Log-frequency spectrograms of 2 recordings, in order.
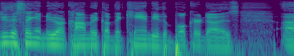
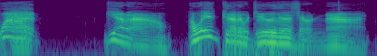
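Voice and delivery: brash, pushy, loud, swooping Missouri woman's voice; 3 semitones higher, 5 dB louder than usual. Showing someone who asks what she really sounded like, in Blondie's Missouri voice. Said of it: "She was just Missouri".

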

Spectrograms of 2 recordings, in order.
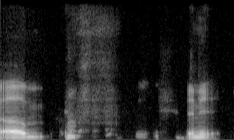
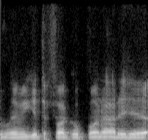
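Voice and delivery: ordinary talk

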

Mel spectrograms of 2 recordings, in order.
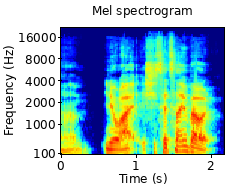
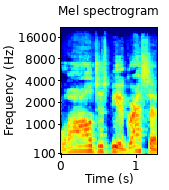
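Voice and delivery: put-on aggressive, angry outburst; 6 semitones higher than usual. Retelling a woman's reaction to a passive-aggressive remark, mock-angry retelling. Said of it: "that sent her off".

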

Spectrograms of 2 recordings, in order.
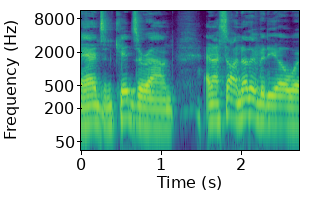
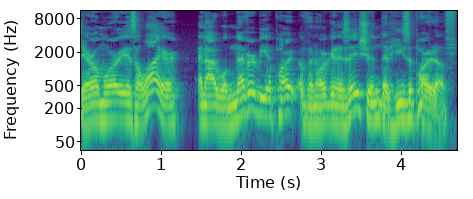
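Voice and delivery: plain

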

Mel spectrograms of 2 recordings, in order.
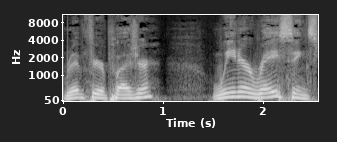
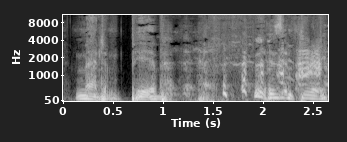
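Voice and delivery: low, smooth and proper put-on English accent; 5 semitones lower than usual. Playing Dr. Pepper, speaking to Madam Pibb, in an English accent. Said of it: "Why is he have an English accent now?".

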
